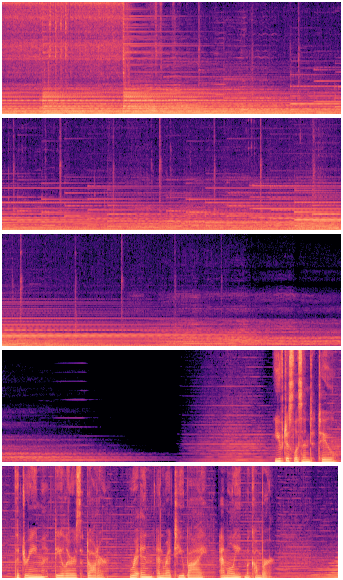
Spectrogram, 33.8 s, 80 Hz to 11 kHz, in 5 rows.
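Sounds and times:
grandfather clock in a hall ticking: 0:00.0 - 0:18.2, 0:25.8 - 0:33.8
speech: 0:25.8 - 0:32.6.

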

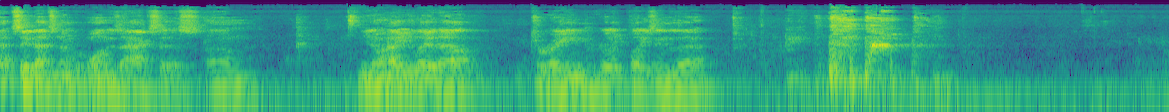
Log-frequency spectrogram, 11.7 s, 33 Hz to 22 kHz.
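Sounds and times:
speech: 0:00.0 - 0:02.7, 0:03.6 - 0:07.2
low steady hum: 0:00.0 - 0:11.6
harsh raspy coughs: 0:07.9 - 0:09.6.

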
